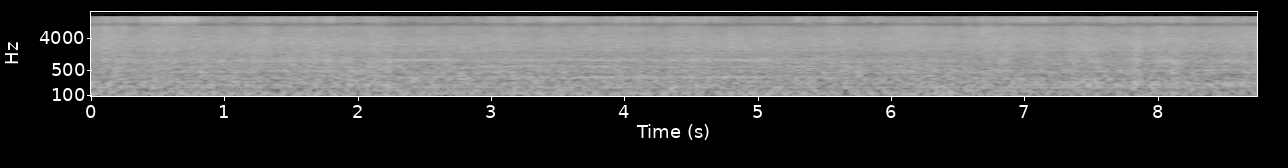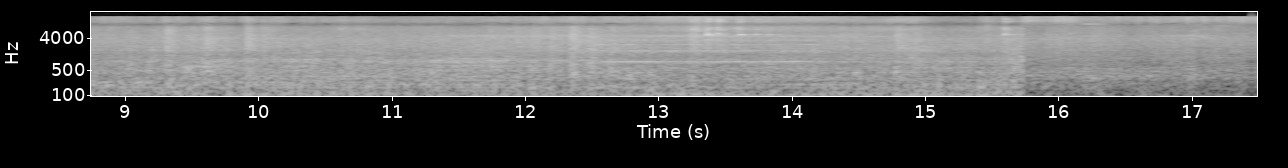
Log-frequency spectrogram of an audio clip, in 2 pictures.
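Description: Steady, loud running noise of an Indian Railways passenger coach rolling on the track, heard inside the coach: a dense rumble and clatter with faint high squealing tones midway. The noise drops suddenly about a second and a half before the end.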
